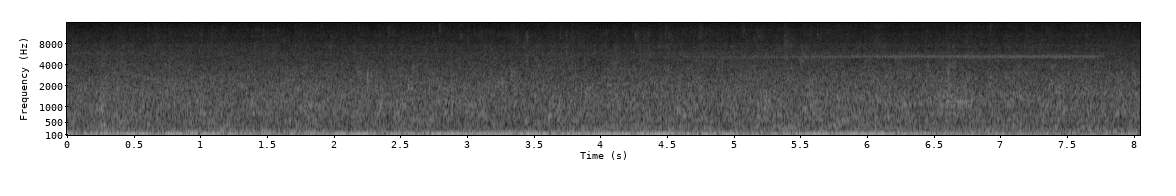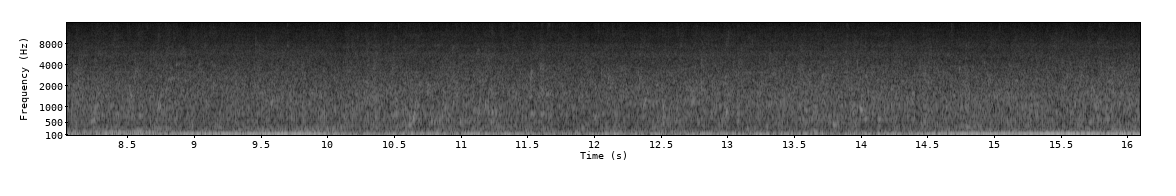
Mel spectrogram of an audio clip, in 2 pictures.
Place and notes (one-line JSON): {"title": "二叭仔溪, Shuangcheng Rd., Xindian Dist. - The sound of water streams", "date": "2012-01-18 15:37:00", "description": "The sound of water streams, Traffic Sound\nZoom H4n+ Rode NT4", "latitude": "24.95", "longitude": "121.49", "altitude": "39", "timezone": "Asia/Taipei"}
